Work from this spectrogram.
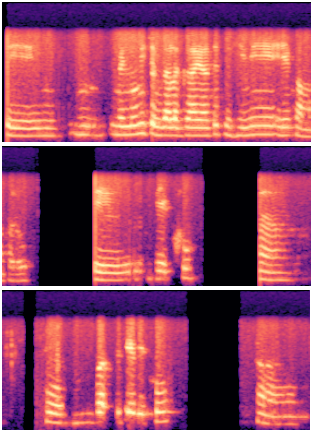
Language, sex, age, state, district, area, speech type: Punjabi, female, 60+, Punjab, Gurdaspur, rural, conversation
